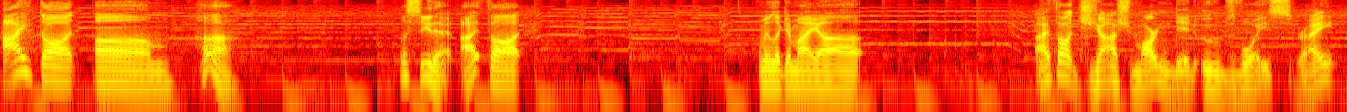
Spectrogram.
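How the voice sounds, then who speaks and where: A man's voice: medium pitch, lively intonation, drawn-out words, creaky, pauses often. A man chatting casually and enthusiastically as a live streamer, rambling through game commentary. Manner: enthusiastic, rambling fan chat. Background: music.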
